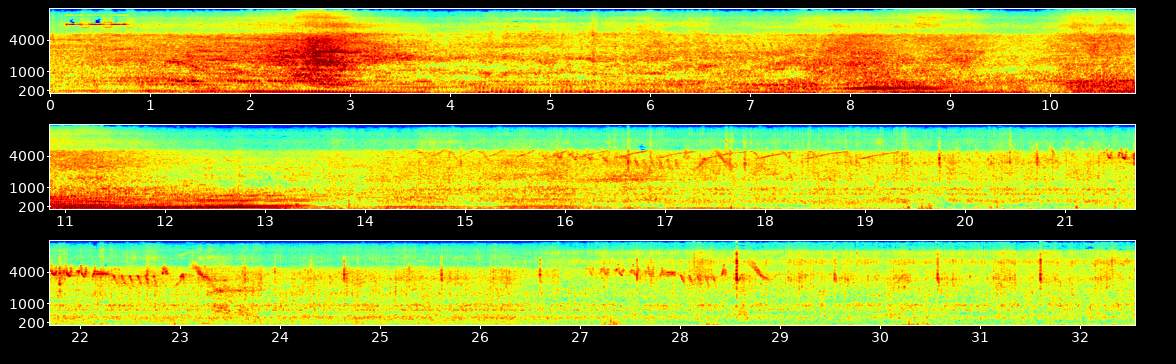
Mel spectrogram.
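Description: Motor vehicles passing: engine noise swells and fades several times, loudest about two, eight and eleven seconds in. After that it eases to a steady wind and road noise.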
